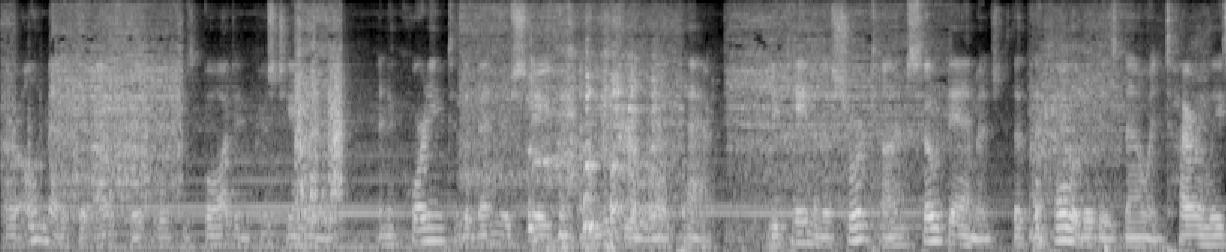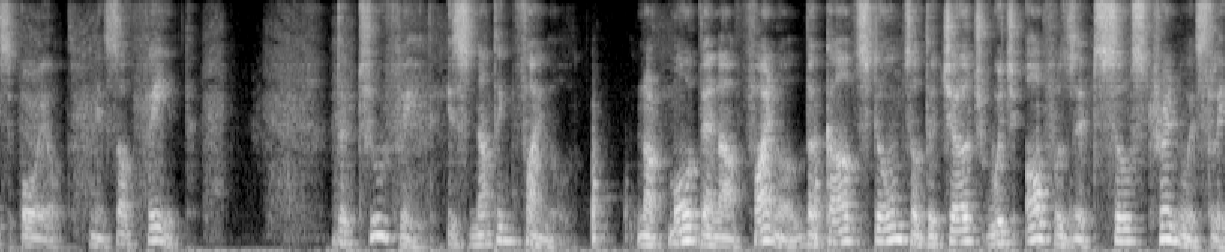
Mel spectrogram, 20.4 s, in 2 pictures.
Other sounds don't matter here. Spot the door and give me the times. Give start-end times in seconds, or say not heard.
not heard.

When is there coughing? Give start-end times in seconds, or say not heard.
4.3-6.0.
